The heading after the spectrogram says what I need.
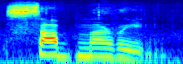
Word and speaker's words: submarine: їжа сама є ще Submarine Submarine - це субмарина так тобто У нас є це суп знову ж таки Але тут важливо запам'ятати що вимова буде іншою буде сап а не суп так і mering -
